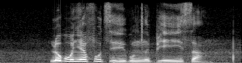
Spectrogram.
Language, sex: Swati, male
